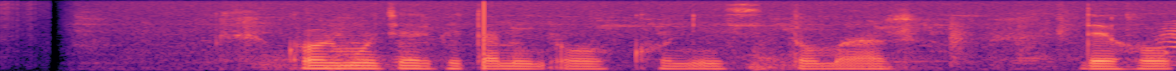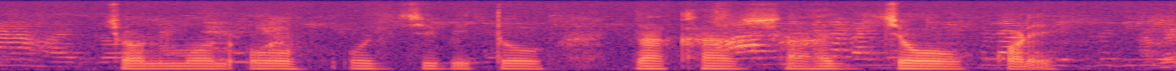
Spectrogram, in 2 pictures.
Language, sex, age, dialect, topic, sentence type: Bengali, male, 18-24, Rajbangshi, agriculture, statement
